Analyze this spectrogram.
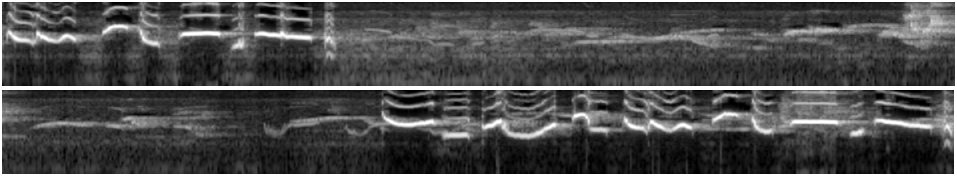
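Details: Oriental magpie-robin singing to provoke other magpie-robins: bursts of loud, rich whistles, twisting slurs and sharp notes at the start and end, with a quieter, softer warbling passage between.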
